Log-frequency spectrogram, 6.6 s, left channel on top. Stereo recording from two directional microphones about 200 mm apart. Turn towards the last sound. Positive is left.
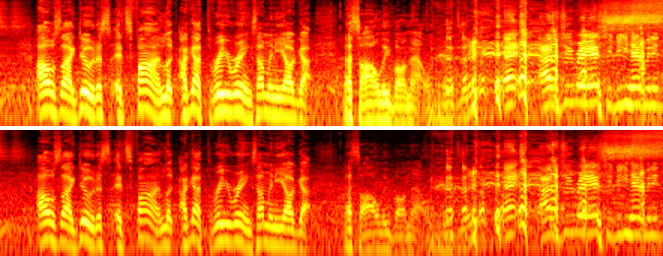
turn(degrees=30)  # may be behind; listen again after turning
